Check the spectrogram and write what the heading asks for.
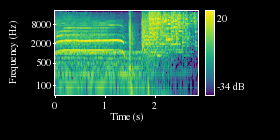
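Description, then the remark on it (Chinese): A loud, high-pitched scream inside a room holds steady for over a second, then drops off as a sharp crash breaks in, followed by the bright, scattering clatter of a mirror shattering. “大厅的客人新郎听到房内的尖叫声及碎裂声，冲了进来。”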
